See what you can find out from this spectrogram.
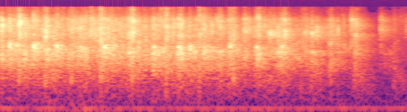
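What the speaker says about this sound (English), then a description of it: "Could we all give a round of applause to the panel?" An audience at a veterinary specialties panel claps for the panelists, a full, steady round of applause that holds for several seconds and then tapers off at the end.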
